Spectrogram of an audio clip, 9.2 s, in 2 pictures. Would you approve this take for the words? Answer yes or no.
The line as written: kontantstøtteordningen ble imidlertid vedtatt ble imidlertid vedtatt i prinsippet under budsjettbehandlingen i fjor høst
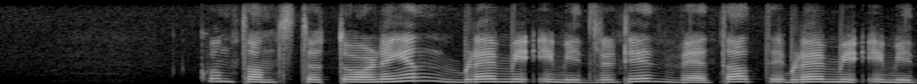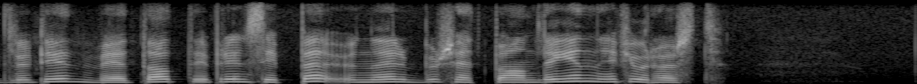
yes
